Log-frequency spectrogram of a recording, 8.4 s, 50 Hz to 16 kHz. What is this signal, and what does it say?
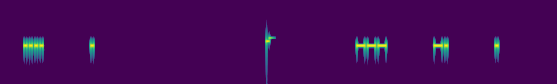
Morse code, heard as a keyed tone, about 31 wpm, spaced as for 10 wpm, 700 Hz. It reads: HE ONE
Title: 6x Character Spacing - Top 100 Words - 30wpm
